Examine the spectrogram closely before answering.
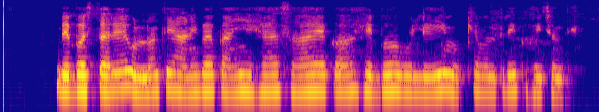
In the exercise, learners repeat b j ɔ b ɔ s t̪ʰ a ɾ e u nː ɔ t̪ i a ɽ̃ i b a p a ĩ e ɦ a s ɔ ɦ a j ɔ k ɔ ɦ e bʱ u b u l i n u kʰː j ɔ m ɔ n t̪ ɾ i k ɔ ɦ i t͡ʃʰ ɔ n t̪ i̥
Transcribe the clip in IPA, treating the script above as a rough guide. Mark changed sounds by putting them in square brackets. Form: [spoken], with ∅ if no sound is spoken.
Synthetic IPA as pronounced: b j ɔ b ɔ s t̪ʰ a ɾ e u nː ɔ t̪ i a ɽ̃ i b a p a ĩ e ɦ a s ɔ ɦ a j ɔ k ɔ ɦ e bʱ [ɔ] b u l i [m] u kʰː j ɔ m ɔ n t̪ ɾ i k ɔ ɦ i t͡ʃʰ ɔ n t̪ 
